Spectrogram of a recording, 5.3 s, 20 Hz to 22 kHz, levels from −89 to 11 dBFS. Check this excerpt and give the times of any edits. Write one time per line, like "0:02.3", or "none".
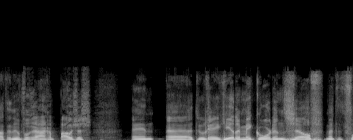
none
